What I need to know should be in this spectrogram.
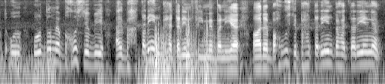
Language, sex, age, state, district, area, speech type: Urdu, male, 18-30, Bihar, Saharsa, rural, spontaneous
